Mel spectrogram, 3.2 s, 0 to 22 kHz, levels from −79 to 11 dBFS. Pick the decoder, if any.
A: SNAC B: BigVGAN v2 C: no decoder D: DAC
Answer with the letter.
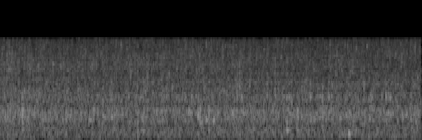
C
